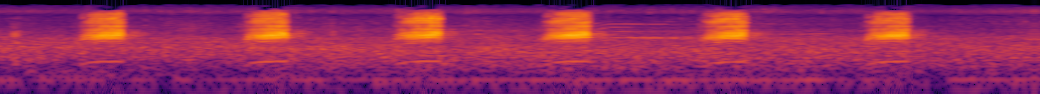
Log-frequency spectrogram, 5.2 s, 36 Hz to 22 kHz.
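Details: Ducks feeding and splashing on the river at Besalú, Girona, Spain, on a nice summer day: six evenly spaced, rasping quacks, about one every 0.75 seconds, over steady water hiss.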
